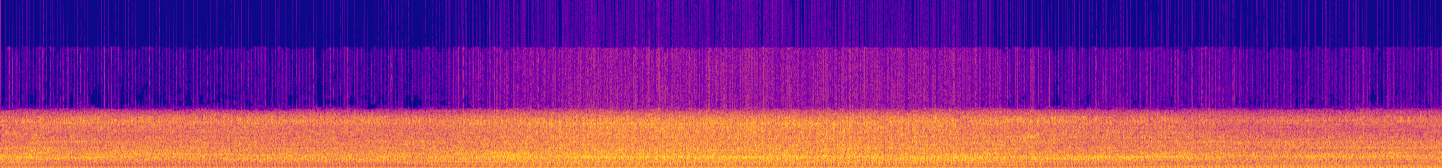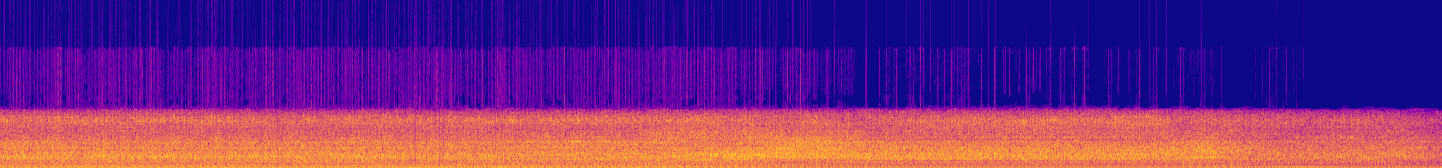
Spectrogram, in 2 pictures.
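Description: Briggs & Stratton portable generator engine running steadily and loudly close by, under the load of the house circuits during a power outage.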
